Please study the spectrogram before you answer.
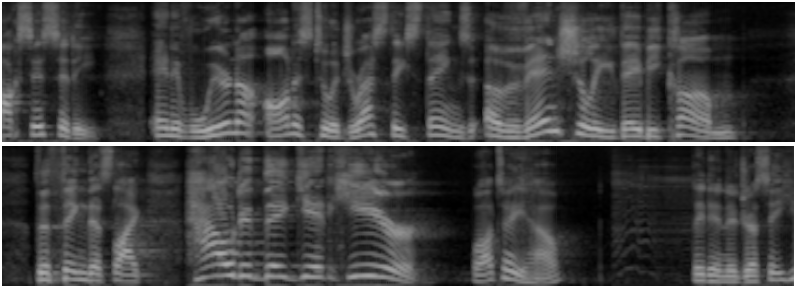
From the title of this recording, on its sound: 100th Episode Live Recording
